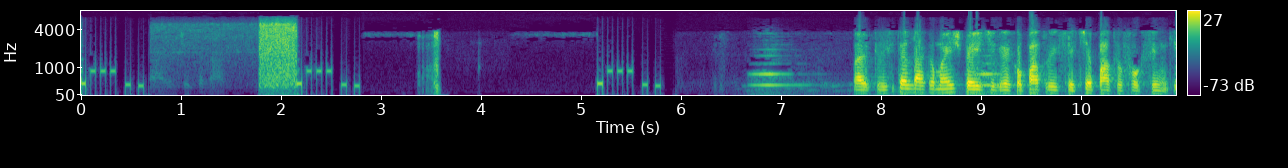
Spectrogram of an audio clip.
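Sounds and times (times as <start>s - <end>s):
static blast: 0.8s - 2.2s
telephone touch-tone dialing beeps: 5.2s - 5.8s
steady high tone: 6.7s - 7.6s, 8.8s - 9.6s
speech: 7.8s - 10.9s.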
